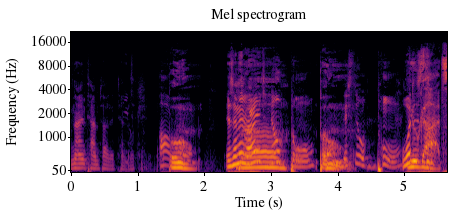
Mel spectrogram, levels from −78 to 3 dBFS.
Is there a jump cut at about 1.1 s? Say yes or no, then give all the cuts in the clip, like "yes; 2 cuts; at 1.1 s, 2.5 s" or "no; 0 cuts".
yes; 1 cut; at 1.1 s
